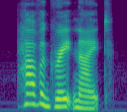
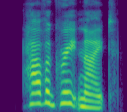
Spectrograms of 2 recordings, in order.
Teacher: make the intonation for the word great a little higher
